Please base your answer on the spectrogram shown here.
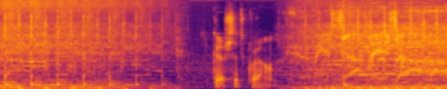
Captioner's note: classy Russian accent appears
